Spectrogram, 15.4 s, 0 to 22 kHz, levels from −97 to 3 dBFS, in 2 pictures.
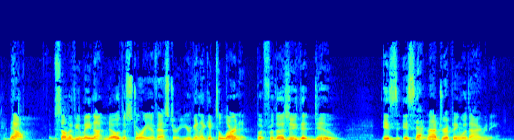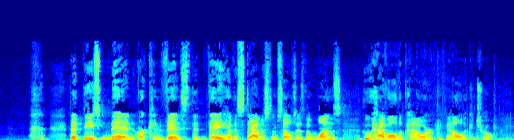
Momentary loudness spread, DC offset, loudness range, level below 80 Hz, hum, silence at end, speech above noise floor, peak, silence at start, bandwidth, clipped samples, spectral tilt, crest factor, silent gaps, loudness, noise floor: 11 LU; under 0.1%; 3 LU; -54 dBFS; none; 0 s; 37 dB; -10 dBFS; 0.05 s; 15.5 kHz; under 0.1%; -5.5 dB/octave; 18 dB; none; -28 LUFS; -64 dBFS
